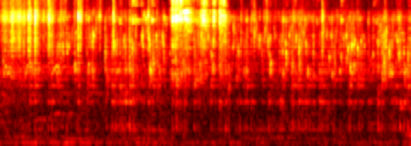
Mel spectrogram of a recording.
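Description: Raw garlic roasting in a pan for a Rajasthani kairi gunda sabzi, a steady soft hiss with faint stirring clinks, close and fairly quiet, with no talking.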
